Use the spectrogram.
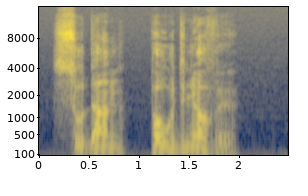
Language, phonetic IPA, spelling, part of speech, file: Polish, [ˈsudãn ˌpɔwudʲˈɲɔvɨ], Sudan Południowy, proper noun, Pl-Sudan Południowy.ogg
